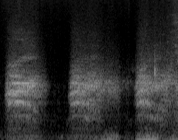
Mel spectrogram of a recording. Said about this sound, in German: Hast du gehört? Da kräht was. Kra, kra, kra.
